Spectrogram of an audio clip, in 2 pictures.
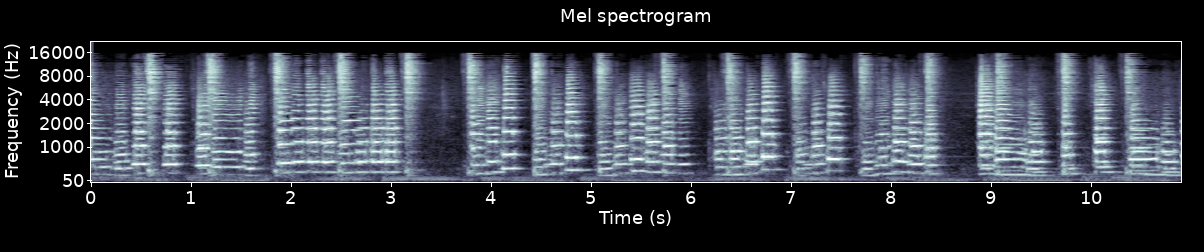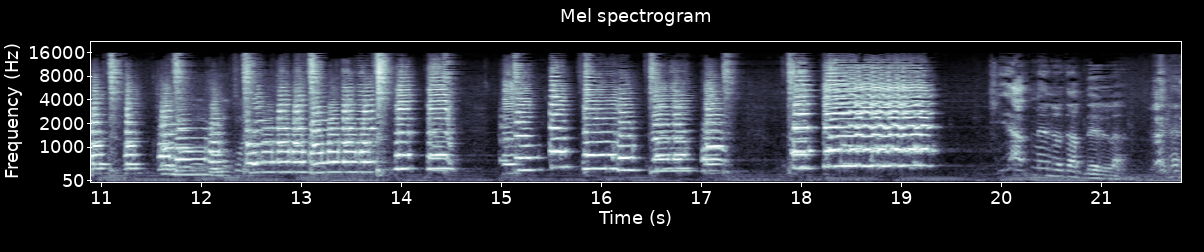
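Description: Horn section of saxophone, trombone and trumpet playing a riff together: short punchy phrases with brief gaps and a few held notes, ending on a long, loud held chord near the end.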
